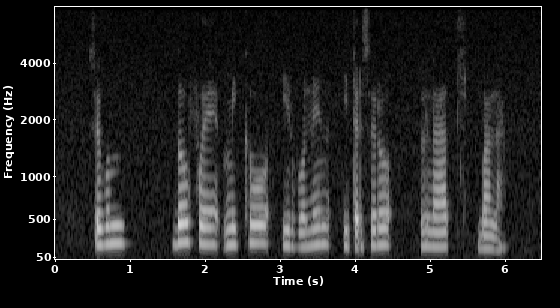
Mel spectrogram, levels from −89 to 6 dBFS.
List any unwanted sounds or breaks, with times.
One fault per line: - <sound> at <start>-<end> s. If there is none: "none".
none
